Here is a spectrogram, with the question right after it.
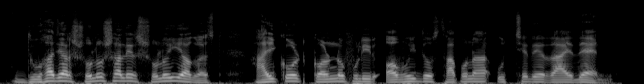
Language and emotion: Bengali, neutral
